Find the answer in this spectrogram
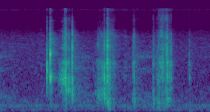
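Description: Handling noise from a small clear plastic jar of soft-plastic larva baits being turned in the fingers: a quick, uneven run of about six short crackling clicks.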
